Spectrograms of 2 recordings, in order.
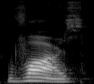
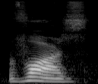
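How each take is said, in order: The two takes are said the same way.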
